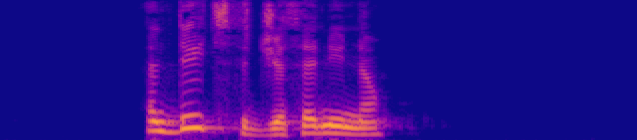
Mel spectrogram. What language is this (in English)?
Kabyle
